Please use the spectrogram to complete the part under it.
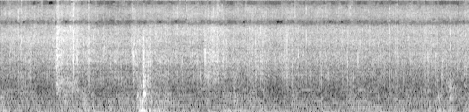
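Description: Chickpeas and potatoes roasting with masala in a pan for a homestyle chana aloo curry, giving a steady soft sizzle with a few brief scrapes of stirring throughout, no voices.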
